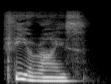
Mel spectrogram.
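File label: "theorize", British English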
